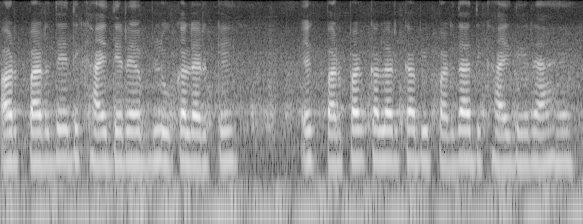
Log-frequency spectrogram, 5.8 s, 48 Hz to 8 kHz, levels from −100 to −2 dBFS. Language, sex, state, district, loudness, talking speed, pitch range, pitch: Hindi, female, Uttar Pradesh, Lucknow, -18 LUFS, 175 wpm, 190-205 Hz, 195 Hz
